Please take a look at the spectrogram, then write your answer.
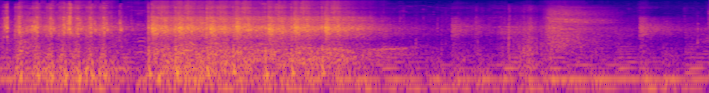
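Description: Rapid gunfire in the Xbox video game Breakdown, loud, dense bursts with booming impacts over the first few seconds, thinning toward the end, with game noise and a voice speaking underneath.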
